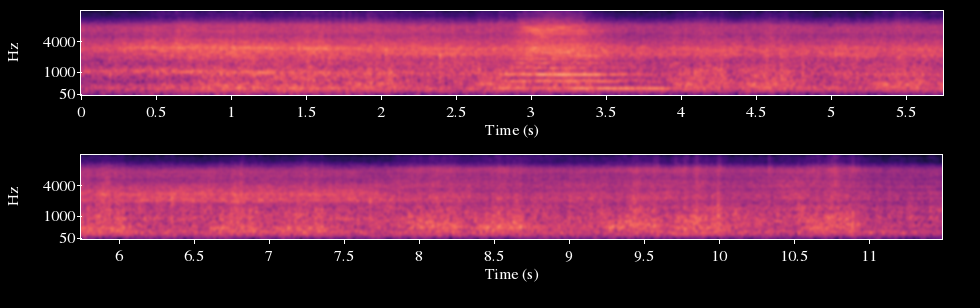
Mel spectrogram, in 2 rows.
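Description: CC 201 diesel-electric locomotive, a GE U18C, hauling a passenger train close past, with a steady rumble from the engine and wheels. One horn blast of about a second comes some three seconds in, the loudest sound here. The coaches then roll by with a repeated clatter of wheels over the rail joints.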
